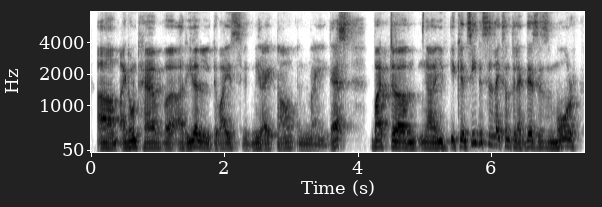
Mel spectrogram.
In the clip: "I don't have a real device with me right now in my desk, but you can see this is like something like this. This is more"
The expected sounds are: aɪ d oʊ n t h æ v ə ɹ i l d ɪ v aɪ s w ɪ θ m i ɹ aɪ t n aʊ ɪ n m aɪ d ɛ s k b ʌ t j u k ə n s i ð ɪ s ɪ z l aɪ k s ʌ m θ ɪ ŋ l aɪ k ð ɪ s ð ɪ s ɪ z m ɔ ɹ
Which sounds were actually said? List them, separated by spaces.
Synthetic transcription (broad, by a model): aɪ d oʊ n t h æ v ə ɹ i l d ɪ v aɪ s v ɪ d m i ɹ aɪ t n aʊ ɪ n m aɪ d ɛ s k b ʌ t j u k ə n s i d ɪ s ɪ z l aɪ k s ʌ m t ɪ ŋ l aɪ k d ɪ s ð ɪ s ɪ z m ɔ ɹ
